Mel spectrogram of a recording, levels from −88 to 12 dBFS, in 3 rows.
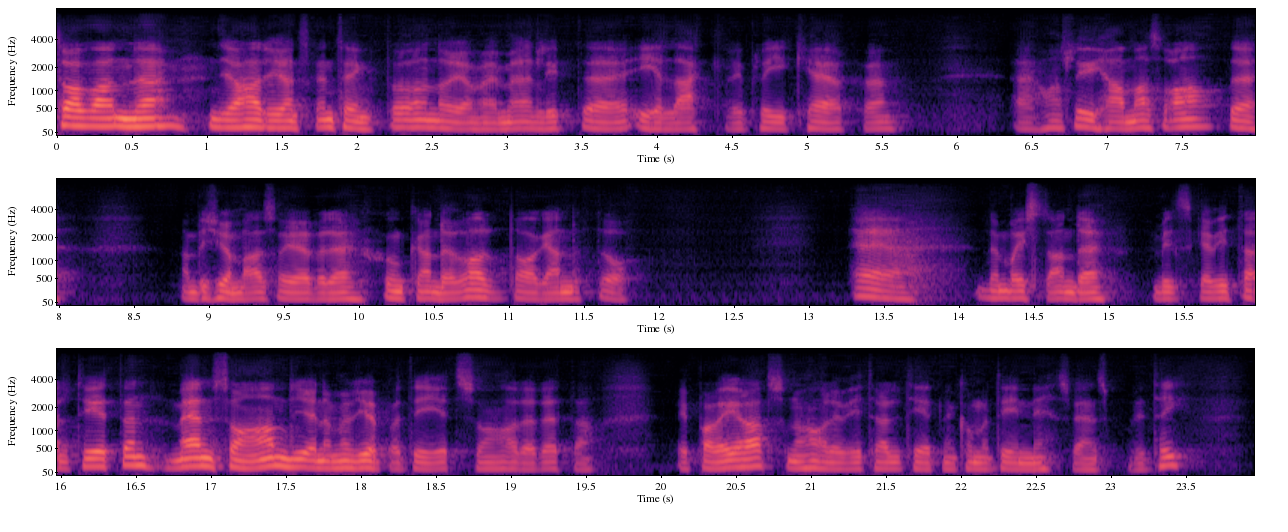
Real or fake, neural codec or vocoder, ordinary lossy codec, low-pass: fake; codec, 16 kHz, about 1 kbps, DyCAST, with the encoder's durations; none; 7.2 kHz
